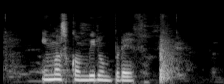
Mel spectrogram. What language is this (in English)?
Galician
